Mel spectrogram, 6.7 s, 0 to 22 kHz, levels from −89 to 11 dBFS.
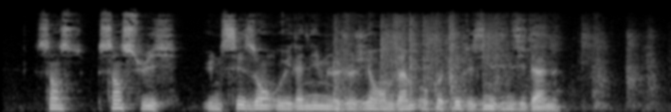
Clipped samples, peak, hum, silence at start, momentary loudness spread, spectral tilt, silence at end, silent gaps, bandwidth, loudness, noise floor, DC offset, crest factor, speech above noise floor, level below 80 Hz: under 0.1%; -4 dBFS; none; 0.4 s; 8 LU; -4.5 dB/octave; 0.15 s; none; 14.5 kHz; -21 LUFS; -46 dBFS; under 0.1%; 18 dB; 25 dB; -52 dBFS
